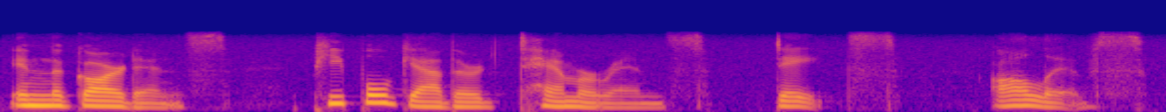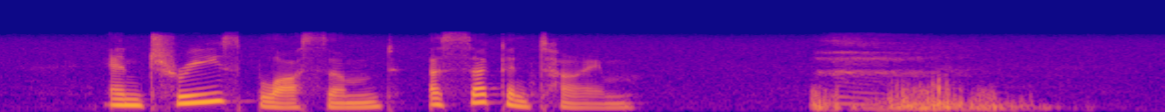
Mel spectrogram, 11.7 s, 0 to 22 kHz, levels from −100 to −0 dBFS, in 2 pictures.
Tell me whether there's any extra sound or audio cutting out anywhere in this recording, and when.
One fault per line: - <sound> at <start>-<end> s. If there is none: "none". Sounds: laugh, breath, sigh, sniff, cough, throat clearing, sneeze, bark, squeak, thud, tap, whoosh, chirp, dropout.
- sigh at 9.9-11.3 s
